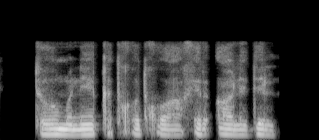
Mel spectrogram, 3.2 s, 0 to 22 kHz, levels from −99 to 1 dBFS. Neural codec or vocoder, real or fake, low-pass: codec, 16 kHz, 6 kbps, DAC; fake; 7.2 kHz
